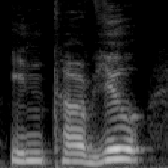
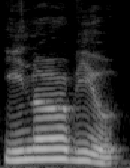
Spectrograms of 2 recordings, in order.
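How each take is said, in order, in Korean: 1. n 뒤의 t는 분명하게 발음돼요. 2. n 뒤의 t는 묵음이에요. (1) "물론 이렇게 읽을 수도 있겠지만은" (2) "이 t가 발음이 안 돼서 interview 이런 식으로 들릴 겁니다"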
